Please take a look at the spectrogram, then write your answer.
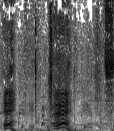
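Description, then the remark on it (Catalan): A voice lets out two drawn-out, swooping calls, rising then falling in pitch, imitating men hollering at a good-looking runner, like someone calling a sheepdog or a cat. Both are fairly loud, with a short hiss at the end. “Una mica com que crida un gos d'atura o un gat.”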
